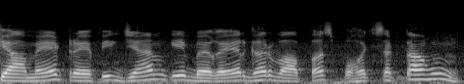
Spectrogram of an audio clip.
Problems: constant background noise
